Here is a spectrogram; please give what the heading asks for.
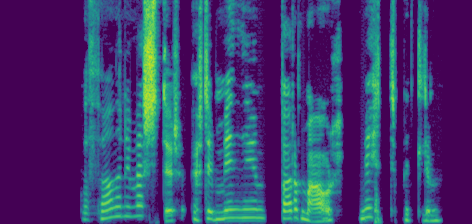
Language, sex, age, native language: Icelandic, female, 30-39, Icelandic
